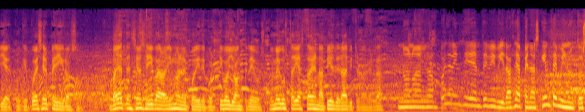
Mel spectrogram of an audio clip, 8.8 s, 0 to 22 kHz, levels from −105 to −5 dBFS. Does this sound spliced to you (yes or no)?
no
